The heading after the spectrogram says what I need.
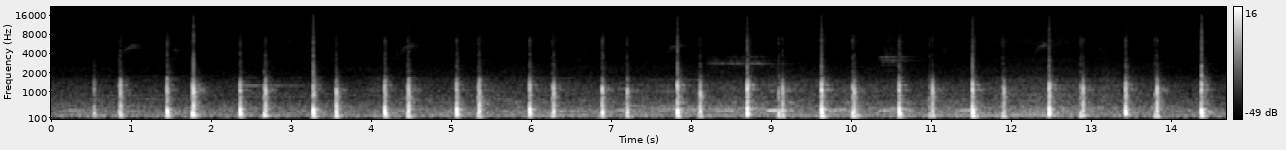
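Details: Simulated normal heart sounds tapped on a cardboard box, in paired beats with a physiologically split second sound, about 66 a minute.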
